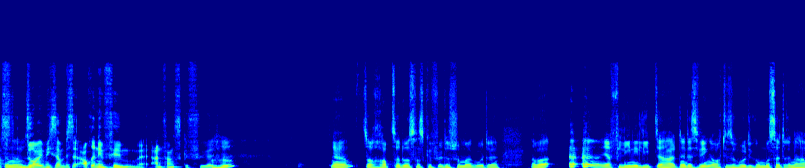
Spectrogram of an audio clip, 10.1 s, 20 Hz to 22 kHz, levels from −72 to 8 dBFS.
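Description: No technical faults can be heard anywhere in the speech recording.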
